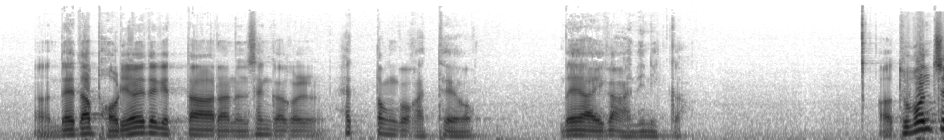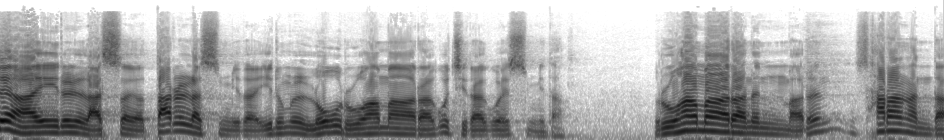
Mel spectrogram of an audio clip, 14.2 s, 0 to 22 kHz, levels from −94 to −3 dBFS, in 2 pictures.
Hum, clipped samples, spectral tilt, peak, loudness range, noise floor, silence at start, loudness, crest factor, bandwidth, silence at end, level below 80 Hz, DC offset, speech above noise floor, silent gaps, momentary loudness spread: none; under 0.1%; -5.5 dB/octave; -6 dBFS; 10 LU; -53 dBFS; 0.3 s; -18 LUFS; 14 dB; 16.5 kHz; 0 s; -46 dBFS; under 0.1%; 36 dB; none; 18 LU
